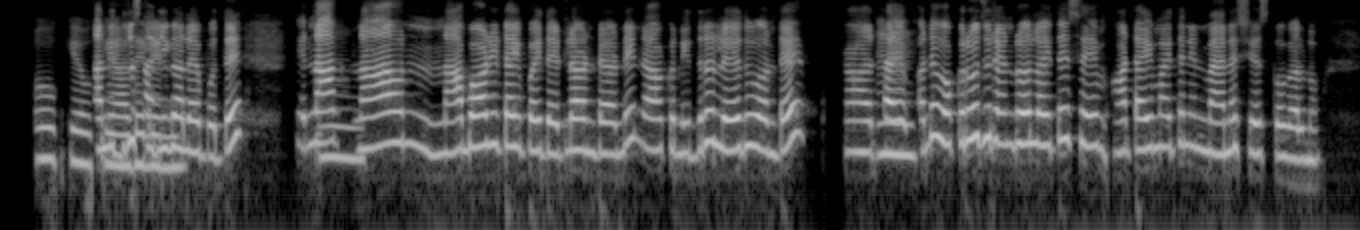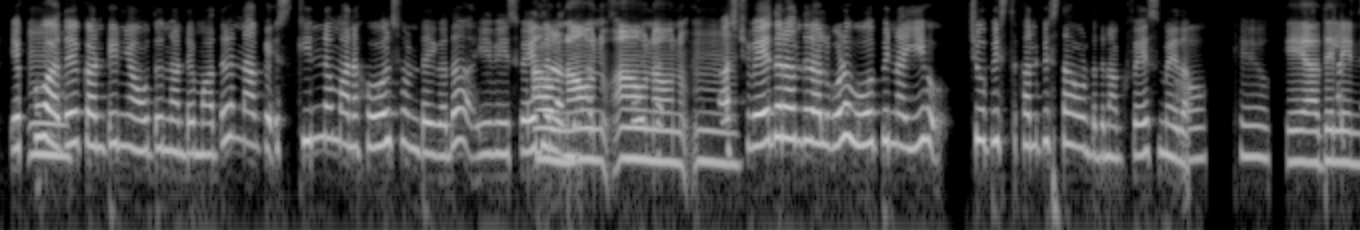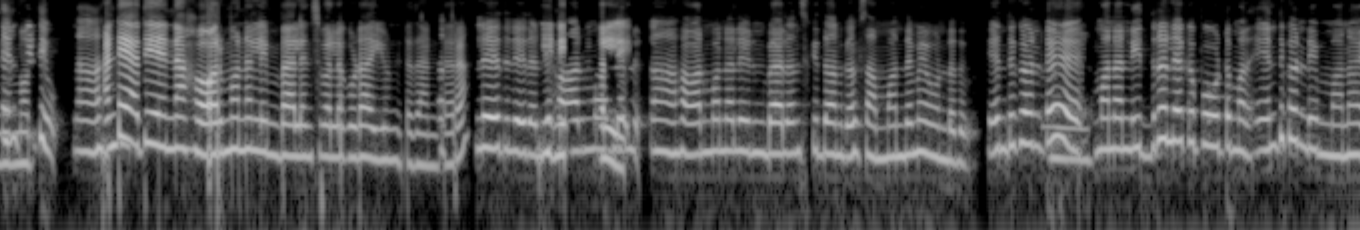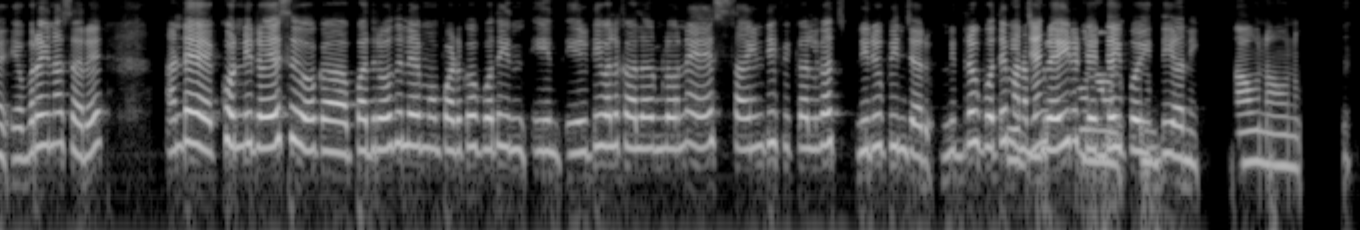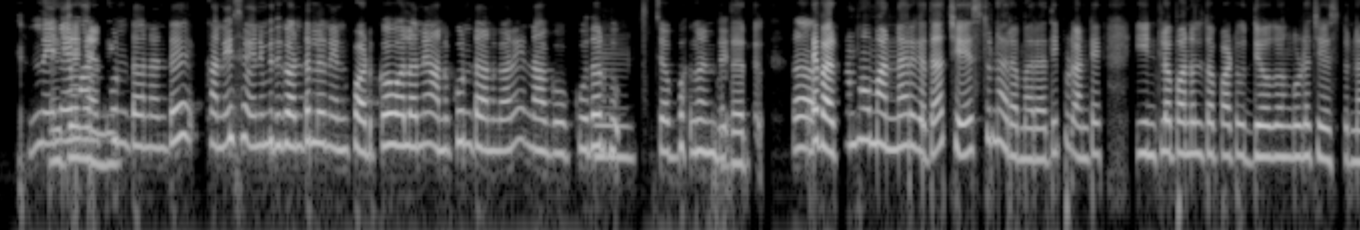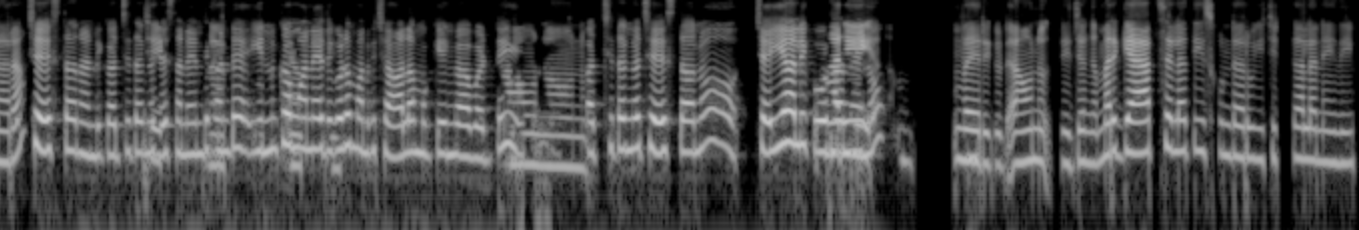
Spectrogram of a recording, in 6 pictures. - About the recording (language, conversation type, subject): Telugu, podcast, పనిలో ఒకే పని చేస్తున్నప్పుడు ఉత్సాహంగా ఉండేందుకు మీకు ఉపయోగపడే చిట్కాలు ఏమిటి?
- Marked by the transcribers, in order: in English: "బాడీ టైప్"; in English: "టైమ్"; in English: "సేమ్"; in English: "టైమ్"; in English: "మేనేజ్"; in English: "కంటిన్యూ"; in English: "స్కిన్"; in English: "హోల్స్"; in English: "ఓపెన్"; in English: "ఫేస్"; in English: "సెన్సిటివ్"; in English: "స్కిన్"; in English: "హార్మోనల్ ఇంబ్యాలన్స్"; in English: "హార్మోనల్"; in English: "హార్మోనల్ ఇన్‌బాలెన్స్‌కి"; in English: "డేస్"; in English: "సైంటిఫికల్‌గా"; in English: "బ్రైన్ డెడ్"; other background noise; lip smack; in English: "వర్క్ ఫ్రమ్ హోమ్"; tapping; in English: "ఇన్‌కమ్"; in English: "వెరీ గుడ్"; in English: "గ్యాప్స్"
